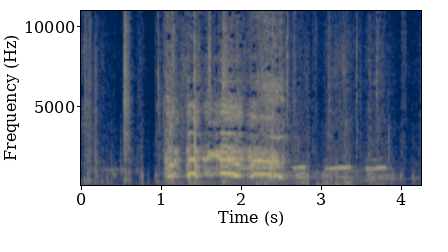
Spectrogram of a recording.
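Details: Chickens from a flock of 70 let out for the day in Longford, Ireland, on Thursday 25 February 2016: a loud, rough crow swells for about a second and a half, followed by short tonal clucking notes.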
